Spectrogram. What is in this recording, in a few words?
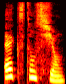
"extension", French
